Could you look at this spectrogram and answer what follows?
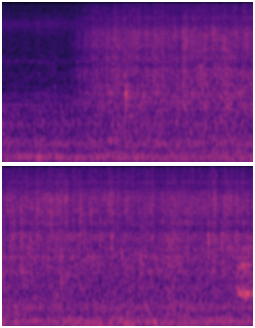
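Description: Steady trickle of water running along a sidewalk beside an urban street, a continuous soft wash with no voices.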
